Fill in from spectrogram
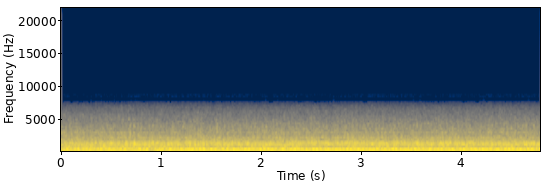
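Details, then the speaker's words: Nissan 300ZX petrol V6 idling with an uneven, stumbling, intermittent misfire; ECU codes 33 and 53 (O2 sensors); owner plans to check coil packs, MAF sensor and timing. "hey what's up guys I'm trying to figure out why my 300ZX is misfiring if you listen closely you can hear it"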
